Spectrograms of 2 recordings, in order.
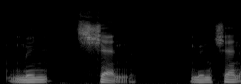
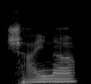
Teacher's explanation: It's a ch sound similar like in China but in China there's a slightly t sound inside the ch and it's just munchen munchen.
